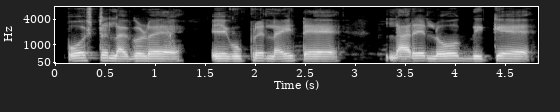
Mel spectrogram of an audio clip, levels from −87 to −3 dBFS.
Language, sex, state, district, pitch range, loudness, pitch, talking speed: Marwari, male, Rajasthan, Nagaur, 125-135 Hz, -17 LUFS, 125 Hz, 135 wpm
